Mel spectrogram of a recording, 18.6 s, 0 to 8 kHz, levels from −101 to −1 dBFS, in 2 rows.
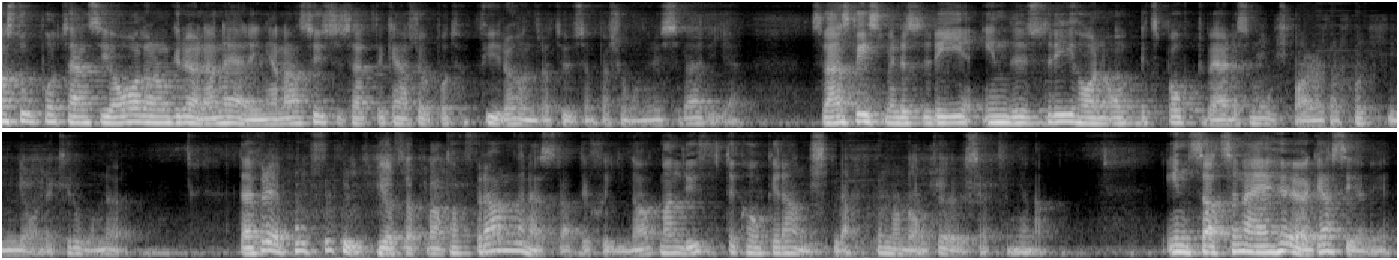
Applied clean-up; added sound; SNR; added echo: neural separator model SepFormer DNS4.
